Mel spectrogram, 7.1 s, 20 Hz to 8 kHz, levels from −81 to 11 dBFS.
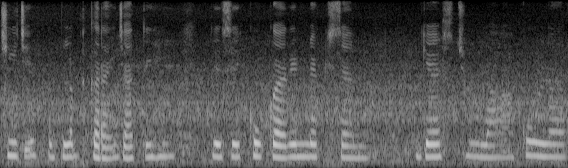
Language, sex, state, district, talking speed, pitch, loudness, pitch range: Hindi, female, Bihar, Saran, 100 wpm, 225 Hz, -18 LUFS, 215-235 Hz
